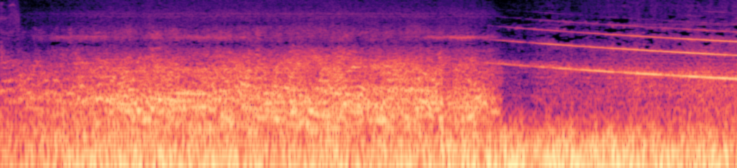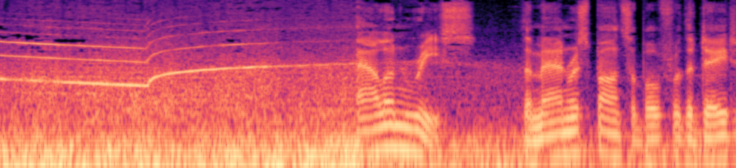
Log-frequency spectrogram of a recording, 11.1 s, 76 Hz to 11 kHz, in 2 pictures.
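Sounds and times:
emergency vehicle siren wailing: 0:00.0 - 0:09.4
steady low rumble: 0:07.6 - 0:11.0.

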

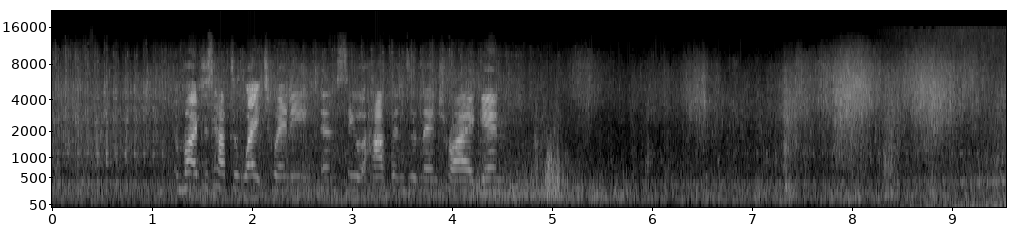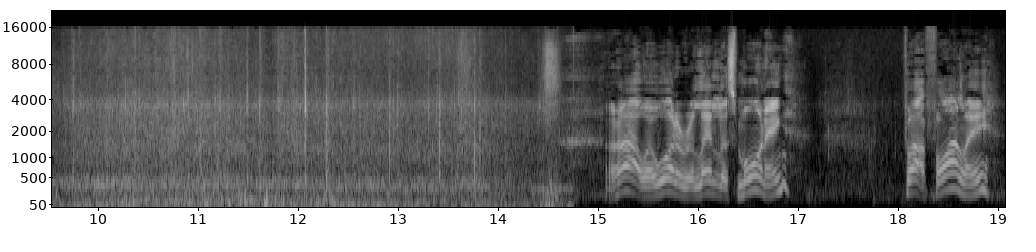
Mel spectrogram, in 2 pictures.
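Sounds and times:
wind buffeting microphone: 0:01.4 - 0:14.9
water washing around boat: 0:05.8 - 0:14.8.

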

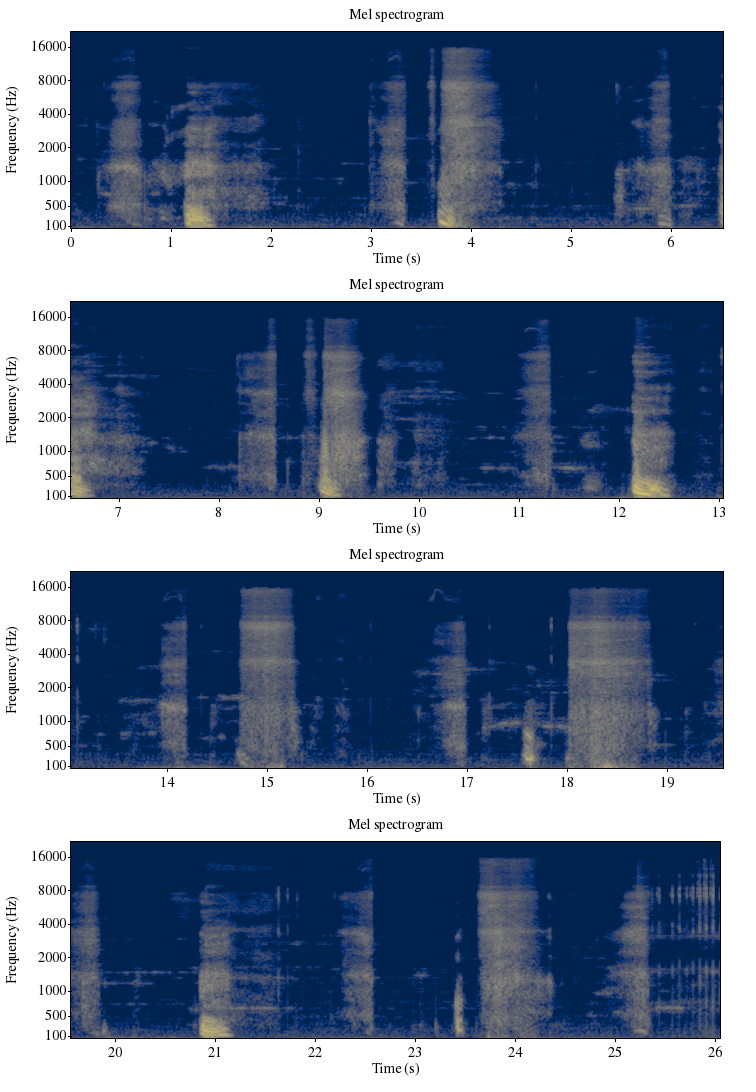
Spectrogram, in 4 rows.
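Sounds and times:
man breathing hard: 0:13.9 - 0:15.4, 0:18.0 - 0:18.9, 0:23.4 - 0:24.4.

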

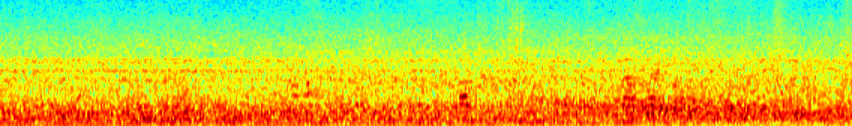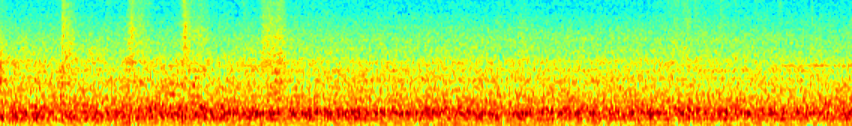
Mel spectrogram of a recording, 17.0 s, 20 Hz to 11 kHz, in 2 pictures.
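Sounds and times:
bus engine and drivetrain hum: 0:00.0 - 0:17.0.

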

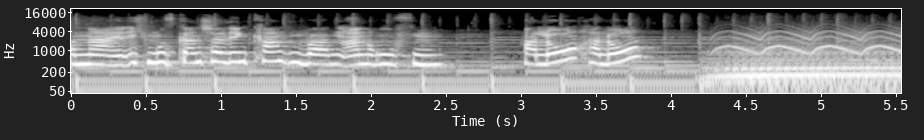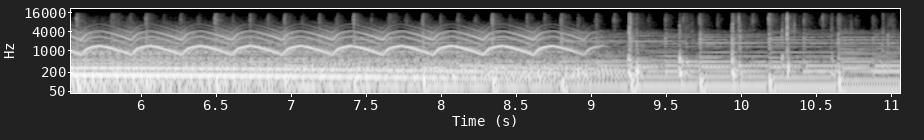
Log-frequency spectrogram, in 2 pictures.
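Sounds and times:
low steady drone: 0:04.2 - 0:09.2
ambulance siren wailing: 0:04.2 - 0:09.4.

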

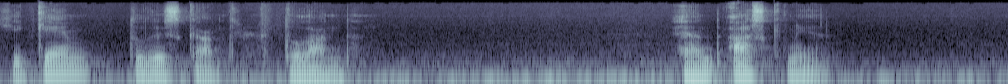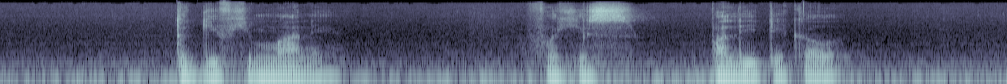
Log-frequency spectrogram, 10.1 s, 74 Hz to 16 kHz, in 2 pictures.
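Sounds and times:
man speaking: 0:00.0 - 0:01.9, 0:03.4 - 0:04.2, 0:05.9 - 0:06.8, 0:07.7 - 0:09.3
low steady hum: 0:00.0 - 0:10.0.

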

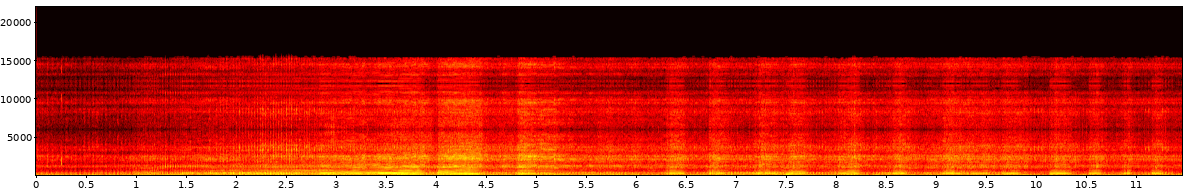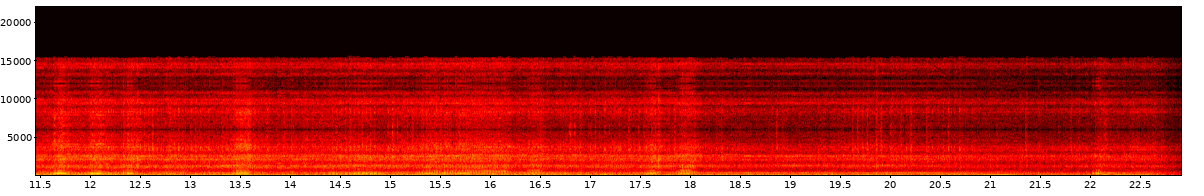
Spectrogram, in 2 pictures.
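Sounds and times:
dirt bike engine running: 0:00.0 - 0:22.9.

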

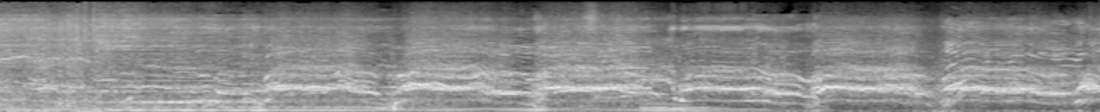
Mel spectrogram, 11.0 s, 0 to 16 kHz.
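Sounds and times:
low amplified music rumble: 0:00.0 - 0:10.0
crowd shouting and cheering: 0:00.0 - 0:11.0.

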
